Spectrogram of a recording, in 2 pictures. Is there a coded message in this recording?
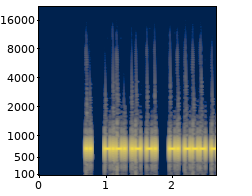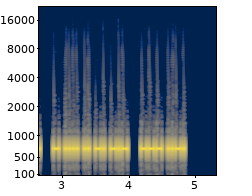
Yes: Morse code from 0.7 to 4.9 s, heard as a keyed tone, about 45 wpm, 700 Hz. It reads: I CAN NOT THINK OF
